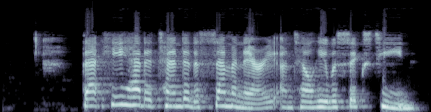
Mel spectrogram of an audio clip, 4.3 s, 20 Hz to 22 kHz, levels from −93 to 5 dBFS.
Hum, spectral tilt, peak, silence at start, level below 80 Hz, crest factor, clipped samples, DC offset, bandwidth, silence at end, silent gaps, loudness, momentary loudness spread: none; -4 dB/octave; 0 dBFS; 0.35 s; -54 dBFS; 14 dB; under 0.1%; under 0.1%; 8.4 kHz; 0.1 s; none; -12 LUFS; 16 LU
